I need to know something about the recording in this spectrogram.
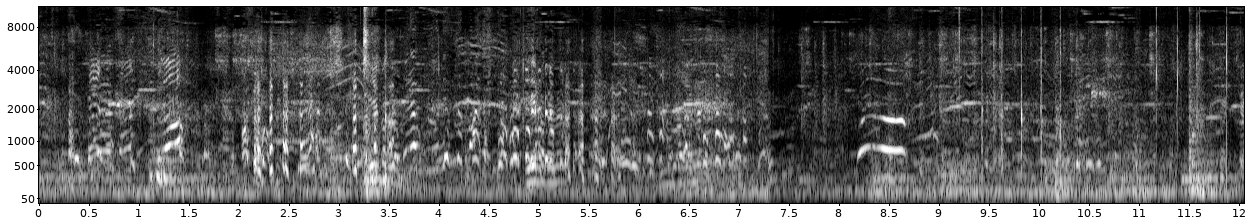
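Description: Young men talk and laugh excitedly nearby outdoors.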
